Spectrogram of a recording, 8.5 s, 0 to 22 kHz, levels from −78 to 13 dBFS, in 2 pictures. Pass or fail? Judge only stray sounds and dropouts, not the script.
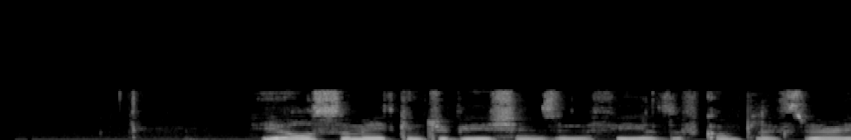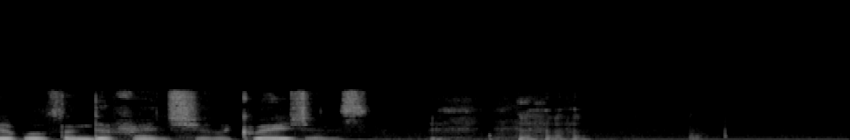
fail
